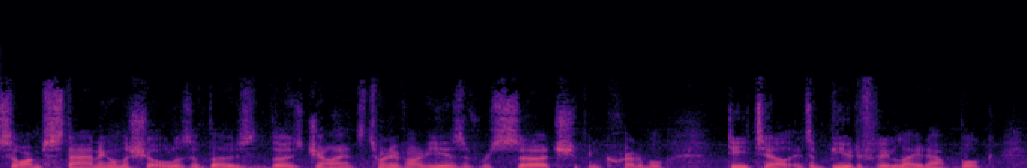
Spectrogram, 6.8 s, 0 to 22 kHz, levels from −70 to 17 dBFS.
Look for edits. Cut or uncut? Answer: uncut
